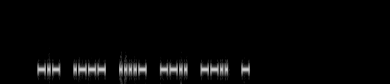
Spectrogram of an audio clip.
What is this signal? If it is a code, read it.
Morse code, heard as a keyed tone, about 47 wpm, spaced as for 35 wpm, 700 Hz. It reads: KJ4ZZT
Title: USA Call Signs - 2x Character Spacing - 50wpm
